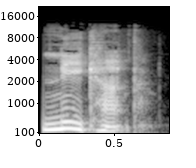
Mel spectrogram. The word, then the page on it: kneecap: British English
